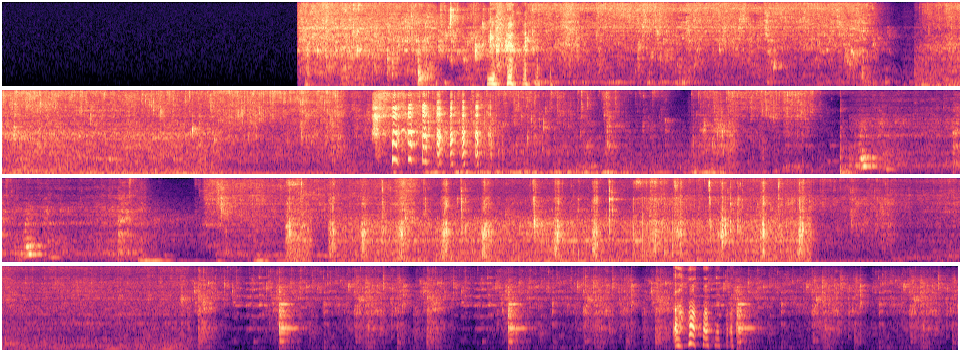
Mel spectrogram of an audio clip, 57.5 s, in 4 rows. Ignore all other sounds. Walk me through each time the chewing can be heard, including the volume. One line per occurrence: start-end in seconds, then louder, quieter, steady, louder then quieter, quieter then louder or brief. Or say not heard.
33.0-40.9 steady.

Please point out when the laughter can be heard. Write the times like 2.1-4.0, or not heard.
7.2-8.7, 19.9-21.7, 53.1-54.1.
